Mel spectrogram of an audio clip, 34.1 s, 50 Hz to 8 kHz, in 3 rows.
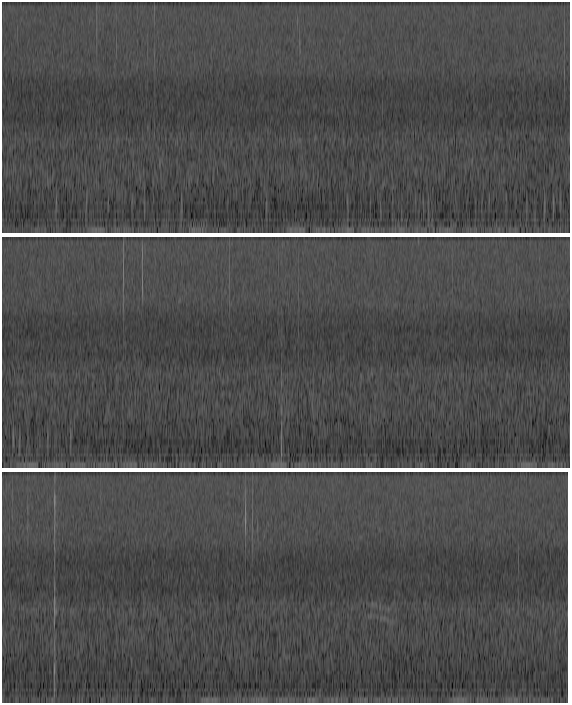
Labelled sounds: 29.9	30.6	killer whale, southern resident, J pod, call S04, 0.19 to 1.6 kHz

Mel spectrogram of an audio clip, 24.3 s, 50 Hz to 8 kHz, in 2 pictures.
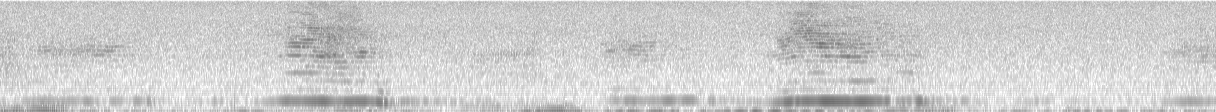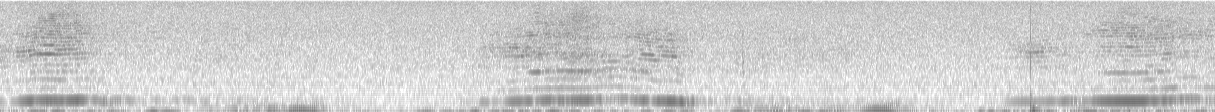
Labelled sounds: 0.3	1.3	humpback whale, 2.1 to 2.5 kHz
2.8	3.8	humpback whale, 1.0 to 6.0 kHz
4.9	5.2	humpback whale, 1.9 to 2.0 kHz
7.7	8.8	humpback whale, 0.80 to 6.0 kHz
12.3	13.1	humpback whale, 0.80 to 5.7 kHz
17.0	19.0	humpback whale, 0.80 to 3.4 kHz
19.5	19.8	humpback whale, 2.7 to 2.9 kHz
22.2	24.2	humpback whale, 0.86 to 4.1 kHz

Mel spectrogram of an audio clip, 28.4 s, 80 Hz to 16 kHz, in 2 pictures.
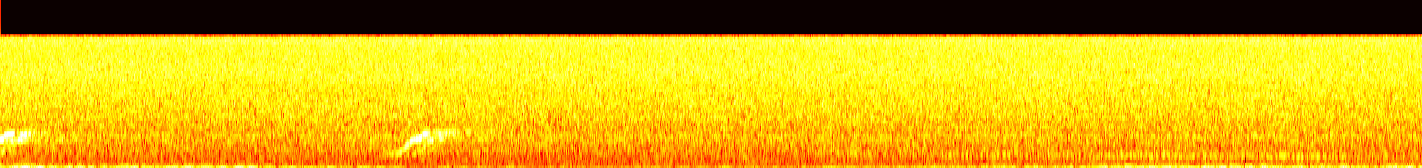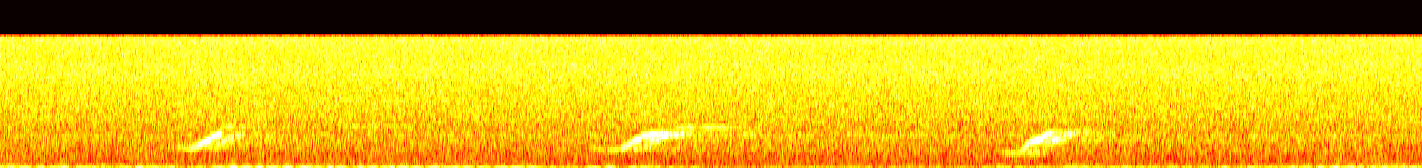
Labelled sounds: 0.0	0.4	humpback whale, 0.80 to 0.86 kHz
4.2	4.6	humpback whale, 0.80 to 0.90 kHz
20.6	21.5	humpback whale, 0.80 to 0.99 kHz
24.7	25.1	humpback whale, 0.80 to 0.90 kHz

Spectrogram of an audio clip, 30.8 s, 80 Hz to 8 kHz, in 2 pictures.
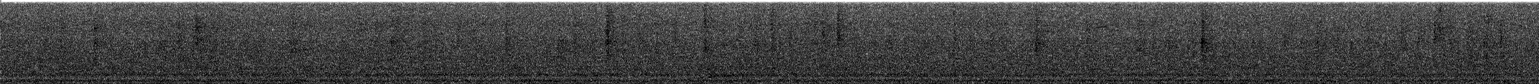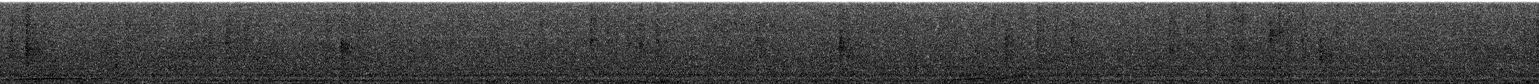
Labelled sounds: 15.6	16.1	humpback whale, 0.52 to 0.63 kHz

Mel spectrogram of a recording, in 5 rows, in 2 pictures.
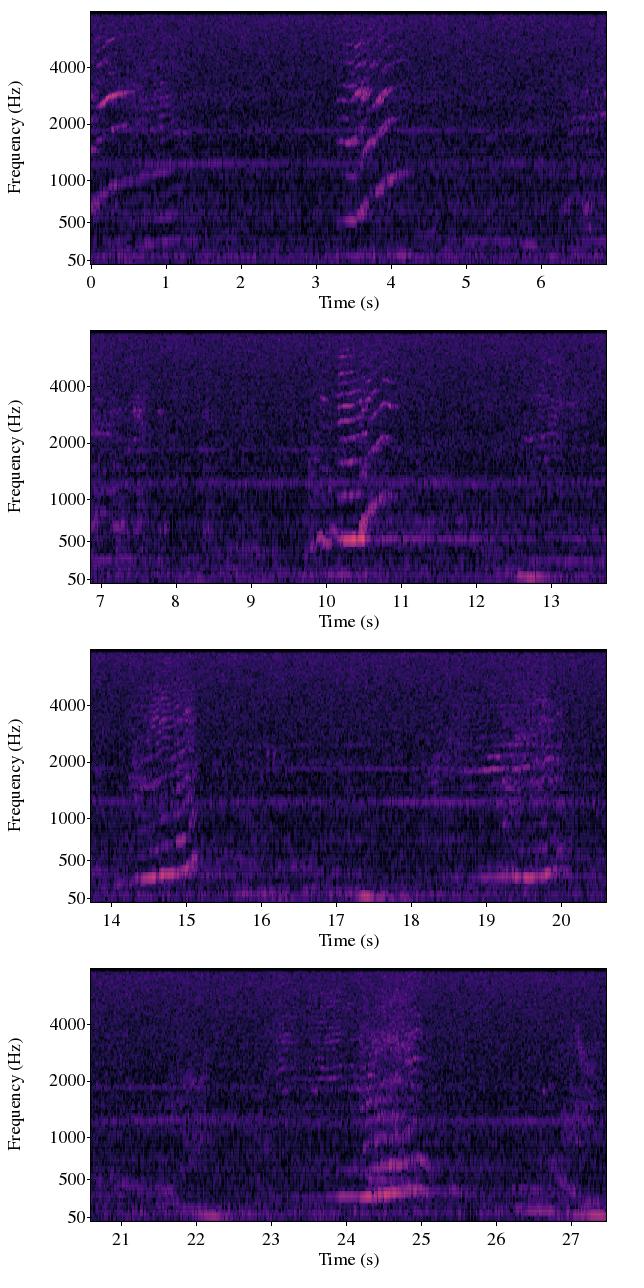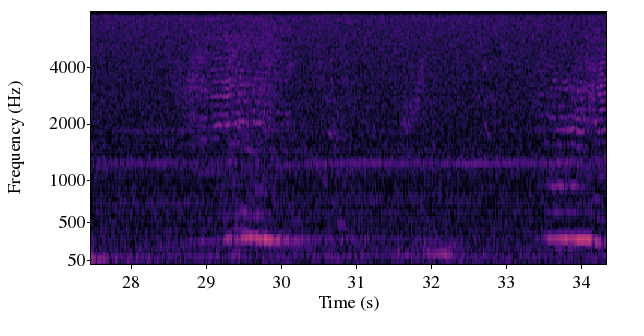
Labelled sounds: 0.0	1.1	humpback whale, 0.80 to 6.0 kHz
3.2	4.3	humpback whale, 0.80 to 4.4 kHz
6.6	7.1	humpback whale, 2.1 to 2.6 kHz
10.1	11.0	humpback whale, 0.80 to 4.9 kHz
12.8	13.1	humpback whale, 2.1 to 2.3 kHz
14.2	14.9	humpback whale, 0.96 to 3.6 kHz
18.6	19.5	humpback whale, 1.4 to 2.6 kHz
19.7	20.0	humpback whale, 1.9 to 2.1 kHz
23.6	25.1	humpback whale, 0.83 to 3.4 kHz
29.0	29.7	humpback whale, 1.9 to 3.5 kHz
33.4	34.3	humpback whale, 0.86 to 4.0 kHz

